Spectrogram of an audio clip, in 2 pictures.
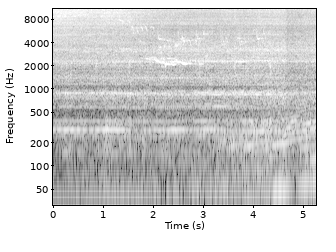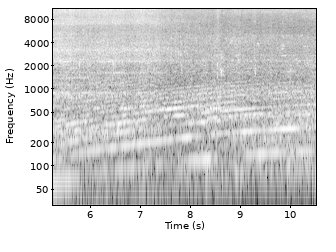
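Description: Merseyrail PEP-family electric multiple unit pulling away from the station, its traction motors whining in several rising tones that climb in steps as the train gathers speed.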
